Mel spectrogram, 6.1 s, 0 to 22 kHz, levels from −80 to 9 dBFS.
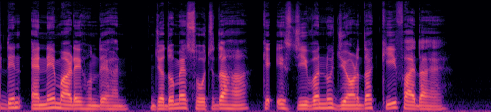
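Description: No technical faults detected in this speech recording; nothing to flag.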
